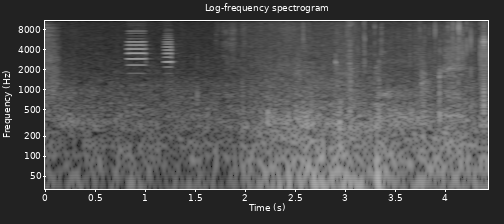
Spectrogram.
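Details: Two short electronic beeps over quiet room noise in a nursing-home training demo: the syringe driver being stopped and switched off to replace a low battery.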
